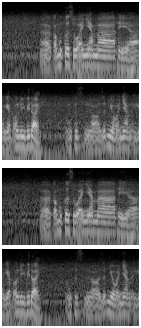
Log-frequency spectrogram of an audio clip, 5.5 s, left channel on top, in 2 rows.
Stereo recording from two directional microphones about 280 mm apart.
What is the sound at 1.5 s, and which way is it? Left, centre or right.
Speech, centre.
